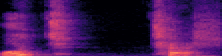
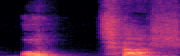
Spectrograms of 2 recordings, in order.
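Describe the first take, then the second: First: উচ্ছ্বাস softly broken into উচ, pause, ছাস; syllable by syllable. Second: Said in the usual way. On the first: Shown as a demonstration. Teacher repeating the example for students, syllable by syllable. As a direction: say উচ্ছ্বাস as two separate, softer syllables. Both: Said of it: "একইভাবে".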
